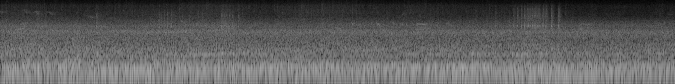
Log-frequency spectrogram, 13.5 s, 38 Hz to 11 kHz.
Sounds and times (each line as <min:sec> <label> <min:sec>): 0:00.0 old willow tree in wind 0:13.5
